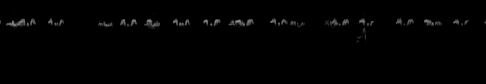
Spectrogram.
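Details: African pipit nestlings begging as parents bring white butterflies to the nest; loud, thin, very high double-note squeaks repeated rapidly, about three per second.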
